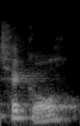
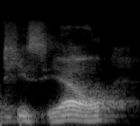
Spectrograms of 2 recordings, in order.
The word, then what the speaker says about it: Tcl: a lot of science i learned how to pronounce my sequel and tickle that it wasn't mysql and tcl so that was cool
